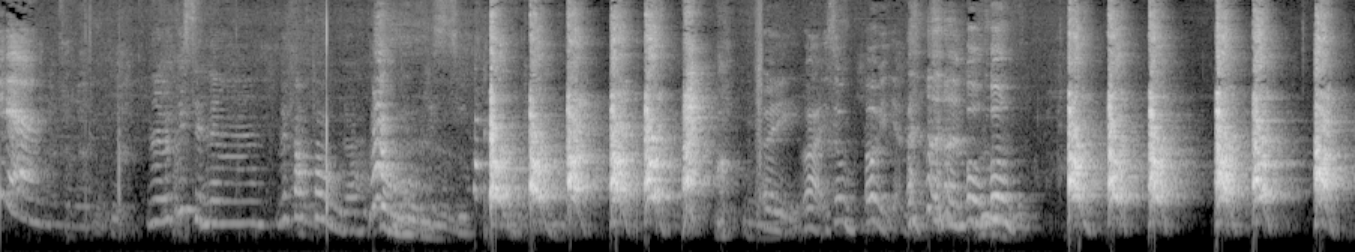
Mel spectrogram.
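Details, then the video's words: Chow Chow barking at a Maltese, opening with whines and voices, then a run of loud sharp barks roughly every half second, a pause with chatter, and another barrage of barks. "Chow chow che abbaia ad un maltese"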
